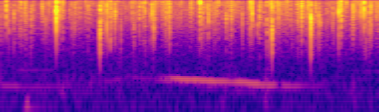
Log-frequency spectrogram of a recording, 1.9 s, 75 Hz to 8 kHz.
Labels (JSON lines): {"label": "biophony", "recorder": "SoundTrap 300"}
